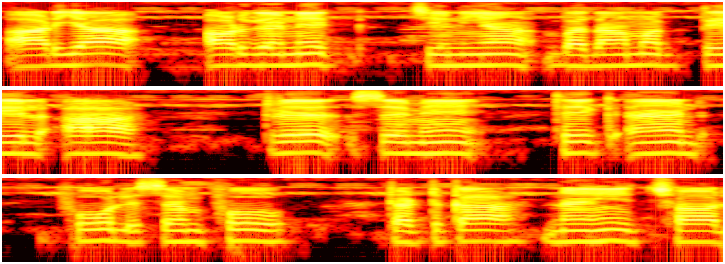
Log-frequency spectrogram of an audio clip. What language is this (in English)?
Maithili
